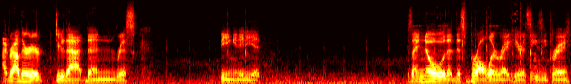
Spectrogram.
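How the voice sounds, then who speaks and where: A young man with a bright, crisp voice talks casually through a video game run, half to himself. His commentary jumps from low muttering to loud yells. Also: flat delivery, a little slow, pauses often, slight background noise. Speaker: speedrunner. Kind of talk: live gameplay commentary.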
